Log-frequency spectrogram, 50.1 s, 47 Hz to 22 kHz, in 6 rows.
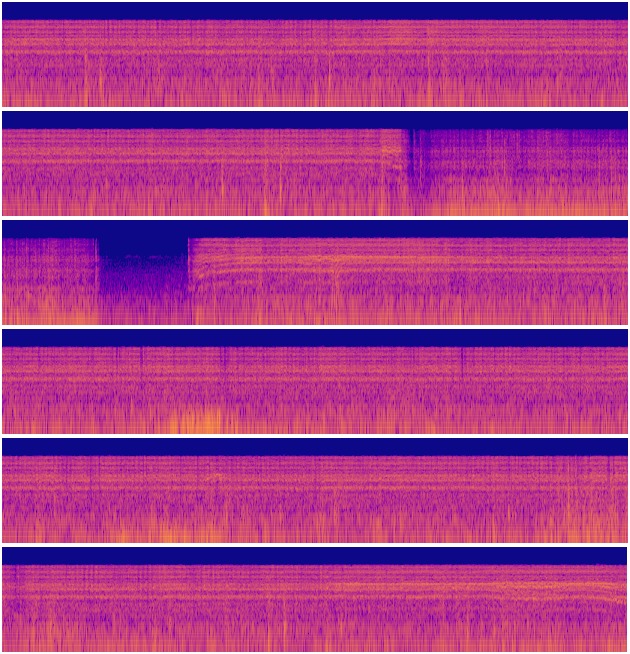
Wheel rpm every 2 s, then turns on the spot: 160, 160, 160, 160, 160, 160, 120, 30, 30, 40, 160, 160, 160, 170, 160, 160, 160, 160, 160, 160, 160, 160, 160, 160, 160.
14-18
